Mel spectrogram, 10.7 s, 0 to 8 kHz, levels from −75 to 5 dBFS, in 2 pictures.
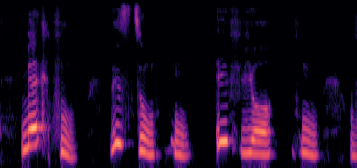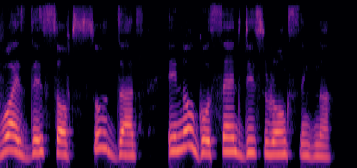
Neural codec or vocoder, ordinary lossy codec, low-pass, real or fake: autoencoder, 48 kHz, 128 numbers a frame, DAC-VAE, trained on Japanese speech; Opus, 64 kbps; 7.2 kHz; fake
